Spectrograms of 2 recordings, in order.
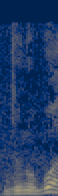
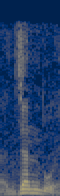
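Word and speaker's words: junubu (الجنب): junubu atau enggak, maksudnya bacanya junub ya, junubu ya, bukan janbu ya, bukan ya.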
